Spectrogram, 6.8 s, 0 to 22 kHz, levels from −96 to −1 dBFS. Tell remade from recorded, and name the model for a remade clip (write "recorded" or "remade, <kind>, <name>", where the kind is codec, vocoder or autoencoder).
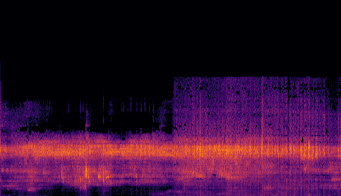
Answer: remade, codec, SNAC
